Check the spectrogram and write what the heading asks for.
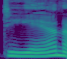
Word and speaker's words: Diane: Deanne Arbus. – Deanne. – Deanne. – Why is it written as Diane? – Well, it's spelled as Diane, but she pronounced it Deanne. – So let's say Diane then.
